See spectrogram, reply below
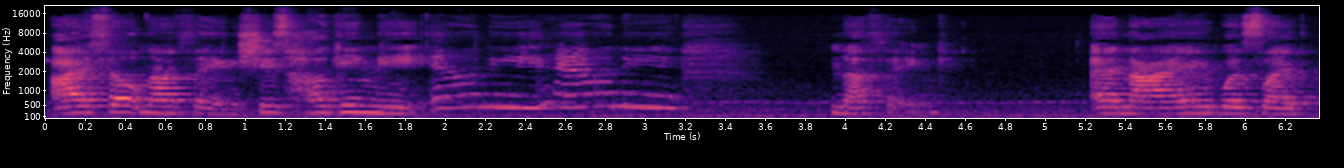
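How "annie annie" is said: imitating a crying mom calling her name, much higher; mock tearful wail, pitched way up; crying mother. Grieving mother hugging the narrator, mimicked high and tearful.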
